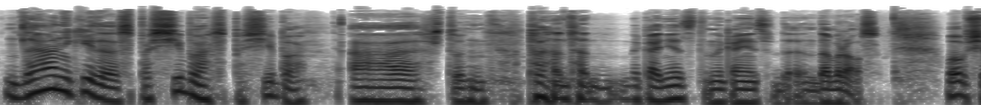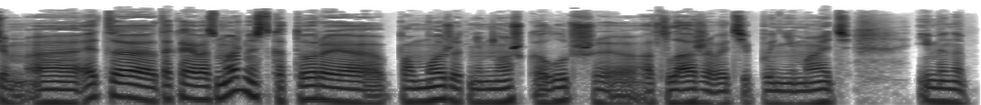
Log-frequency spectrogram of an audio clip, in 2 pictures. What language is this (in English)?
Russian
